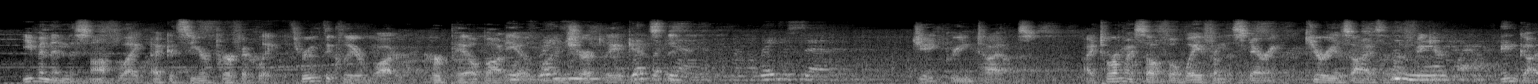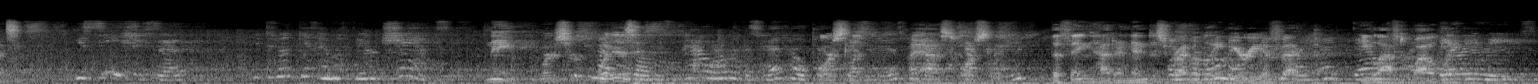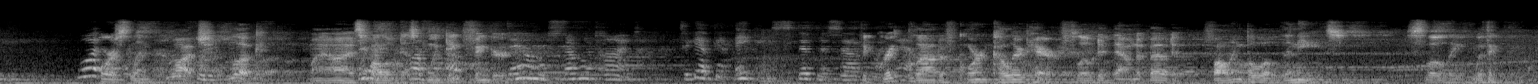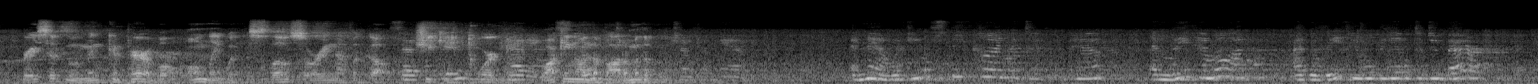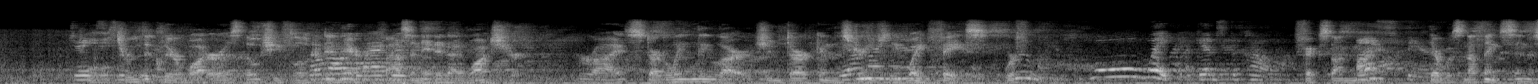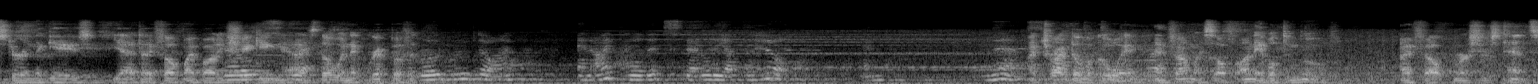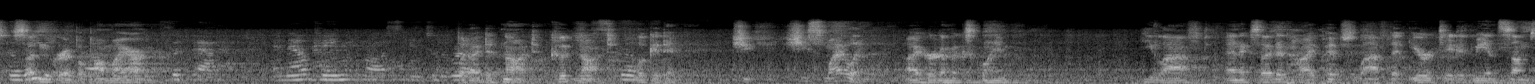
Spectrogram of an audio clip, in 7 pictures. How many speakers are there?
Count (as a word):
two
